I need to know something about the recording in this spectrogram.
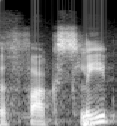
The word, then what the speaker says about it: Fuxleep: Все его вечно пишут неправильно, он произносится Fuck Sleep, но пишется F-U-X-S-L-E-P.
